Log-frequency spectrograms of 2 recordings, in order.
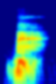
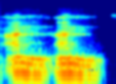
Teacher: Pokoknya sifatnya tuh udah gunnah. Makrotnya juga mim sama nun ke hidung.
